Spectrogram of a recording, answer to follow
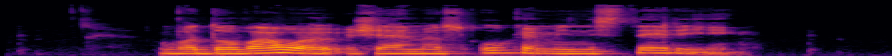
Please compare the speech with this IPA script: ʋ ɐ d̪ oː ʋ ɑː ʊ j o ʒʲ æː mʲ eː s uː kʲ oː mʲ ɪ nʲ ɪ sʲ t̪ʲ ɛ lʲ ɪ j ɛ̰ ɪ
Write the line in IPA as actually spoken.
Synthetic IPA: ʋ ɐ d̪ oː ʋ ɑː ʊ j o ʒʲ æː mʲ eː s uː kʲ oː mʲ ɪ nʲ ɪ sʲ t̪ʲ ɛ ɾʲ ɪ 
